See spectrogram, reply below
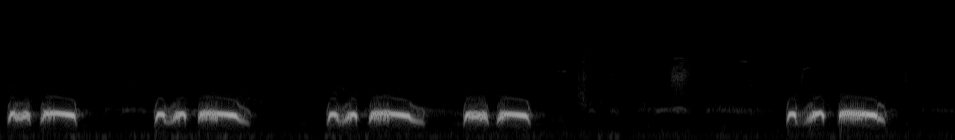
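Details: Spotted dove (tekukur) calling, a clean call suited for luring doves into traps. Soft, low, throaty coos come in clusters of two or three notes, with five phrases separated by short silences. There is a faint high chirp once; otherwise the recording is quiet.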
